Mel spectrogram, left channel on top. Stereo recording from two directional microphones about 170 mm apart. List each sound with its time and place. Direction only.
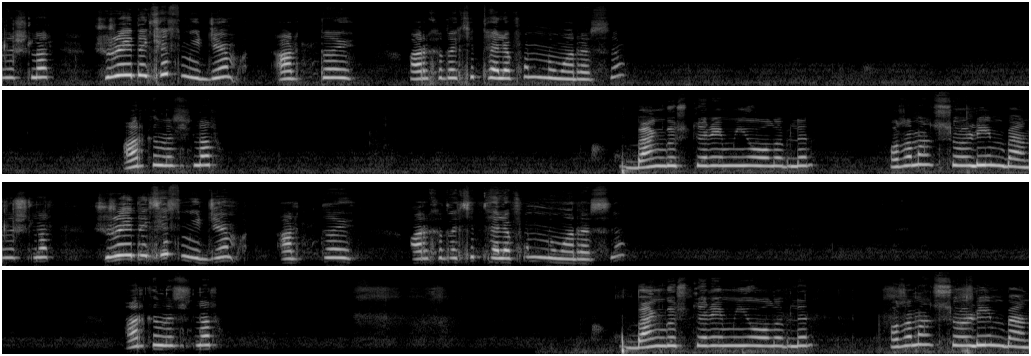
0.0 s a woman's voice: 15° left (ahead or behind)
11.4 s speech: centre (ahead or behind)
16.6 s a woman's voice: 5° left (ahead or behind)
